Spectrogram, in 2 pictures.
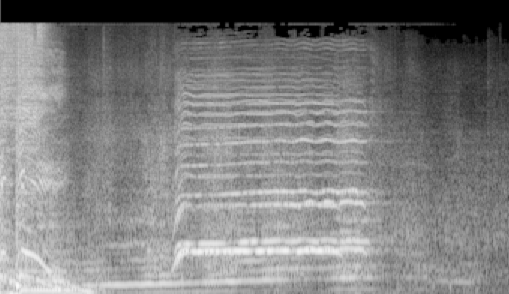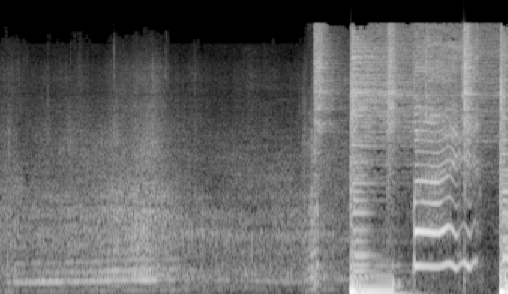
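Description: Sports car engine at high revs as it drives past on a gravel stage: a held note that climbs briefly and then stays steady for about two seconds, then drops away to faint outdoor noise. Music plays at the start and comes back near the end.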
